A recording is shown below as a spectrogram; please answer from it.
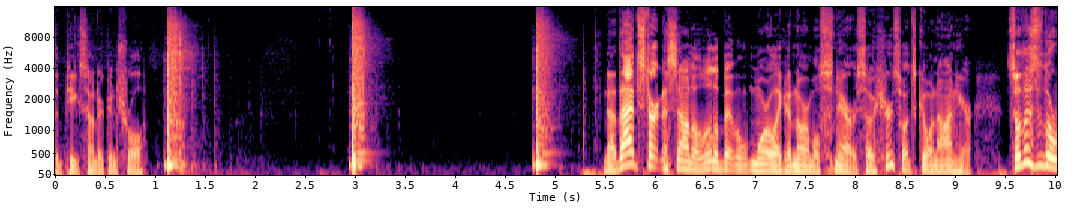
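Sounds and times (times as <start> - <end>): rattly snare drum hit: 1.1 - 1.7, 3.0 - 3.4, 4.8 - 5.4.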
